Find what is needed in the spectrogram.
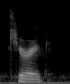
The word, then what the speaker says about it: Keurig: Keurig? – Keurig.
